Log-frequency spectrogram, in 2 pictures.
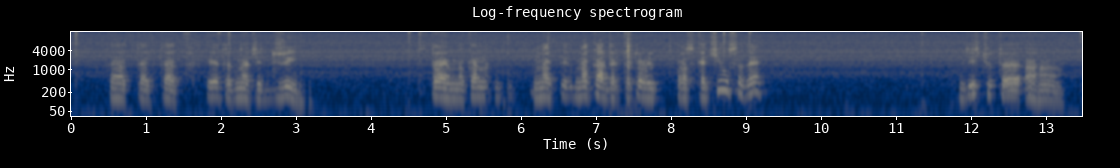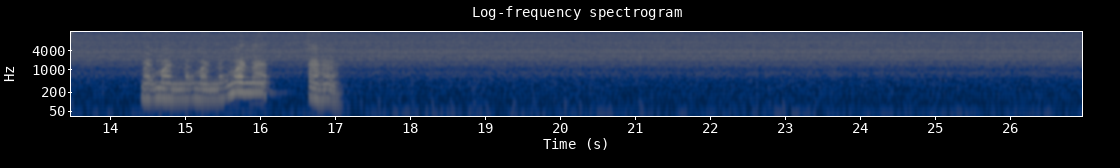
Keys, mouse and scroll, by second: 3.0 g, 5.9 middle click, 8.7 click, 9.0-11.4 drag, 13.5-26.9 drag.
